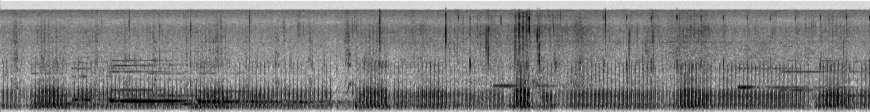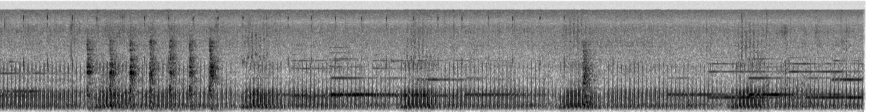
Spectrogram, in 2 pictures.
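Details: Indoor purring from a three-month-old kitten sucking on its own blanket while curled against its owner; continuous low rumbling purr in rhythmic breath pulses, with faint television sounds and brief clicks in the background.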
